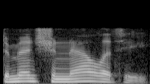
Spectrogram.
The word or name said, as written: dimensionality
